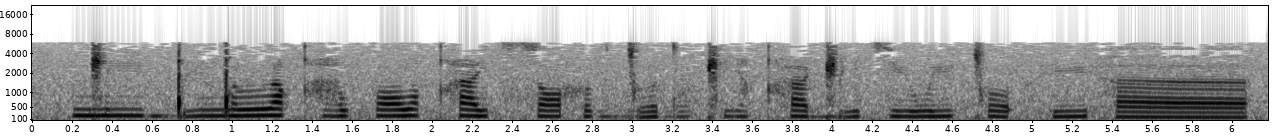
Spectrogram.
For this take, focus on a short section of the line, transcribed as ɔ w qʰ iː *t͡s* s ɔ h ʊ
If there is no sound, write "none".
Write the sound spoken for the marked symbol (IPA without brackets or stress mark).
t͡s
